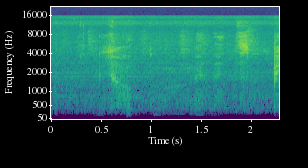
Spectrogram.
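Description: A voice speaking softly in a near-whisper, with no clear pitch; no other sound stands out.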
